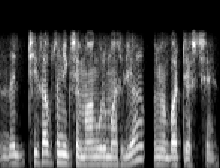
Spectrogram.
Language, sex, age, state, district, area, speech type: Maithili, male, 18-30, Bihar, Darbhanga, rural, conversation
